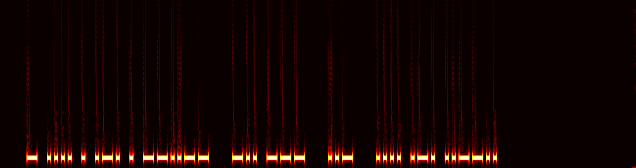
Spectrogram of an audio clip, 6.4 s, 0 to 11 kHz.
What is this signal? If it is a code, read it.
Morse code, heard as a keyed tone, about 36 wpm, 700 Hz. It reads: THERE, DO U HR?
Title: Sentences from Top 300 Words and Abbreviations 35wpm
